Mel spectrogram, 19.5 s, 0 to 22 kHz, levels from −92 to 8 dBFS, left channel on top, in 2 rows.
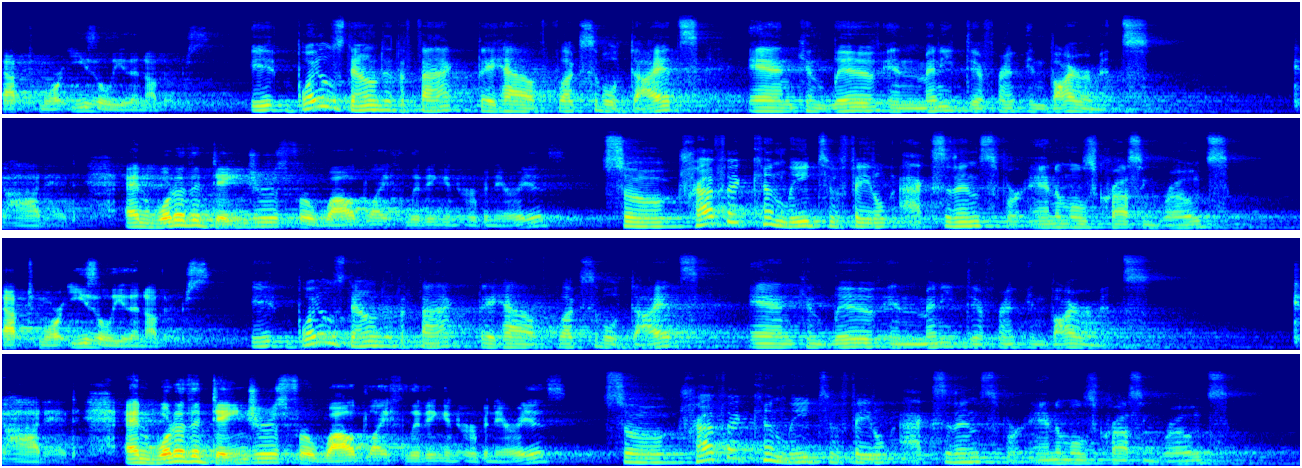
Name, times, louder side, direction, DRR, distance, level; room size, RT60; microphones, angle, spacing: voice 1, 0.0-1.5 9.7-13.8, right 4 dB, 60° right, 16 dB, 0.7 m, -34 dB
voice 2, 1.9-5.2 5.6-8.6 14.3-18.9, left 3 dB, 70° left, 12 dB, 0.9 m, -38 dB
25.5 x 18.0 x 7.3 m, 2.6 s
head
